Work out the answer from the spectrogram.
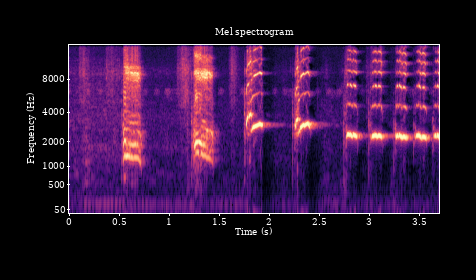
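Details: Caged pet greater green leafbird in full song: two harsh buzzy bursts, then clear whistled notes sliding down, ending with a run of five short repeated whistles with bright overtones, and a low hum underneath.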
